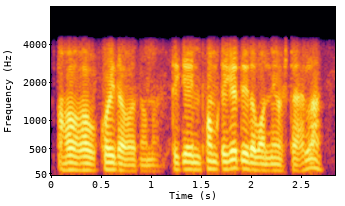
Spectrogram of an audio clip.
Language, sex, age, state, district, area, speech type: Odia, male, 18-30, Odisha, Nuapada, urban, conversation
